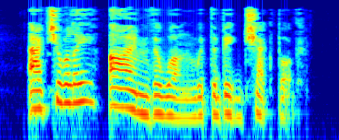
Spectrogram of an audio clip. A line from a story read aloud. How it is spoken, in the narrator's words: Alice says sharply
